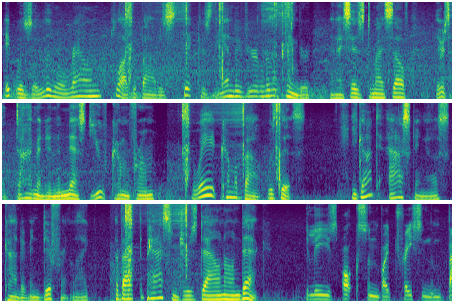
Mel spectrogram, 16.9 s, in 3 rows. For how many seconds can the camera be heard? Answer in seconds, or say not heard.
5 s.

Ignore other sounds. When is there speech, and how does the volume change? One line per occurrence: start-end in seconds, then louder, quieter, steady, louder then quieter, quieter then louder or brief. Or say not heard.
0.0-16.8 steady.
